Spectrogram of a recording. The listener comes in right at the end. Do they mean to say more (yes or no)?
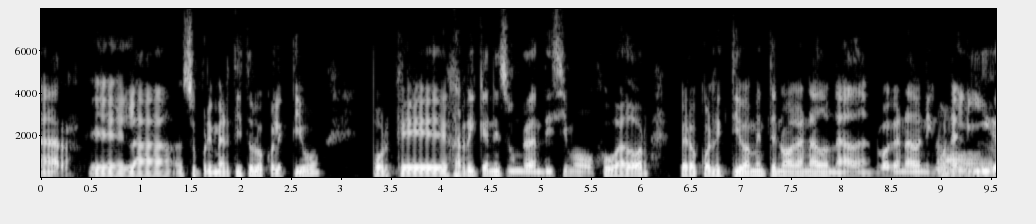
no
